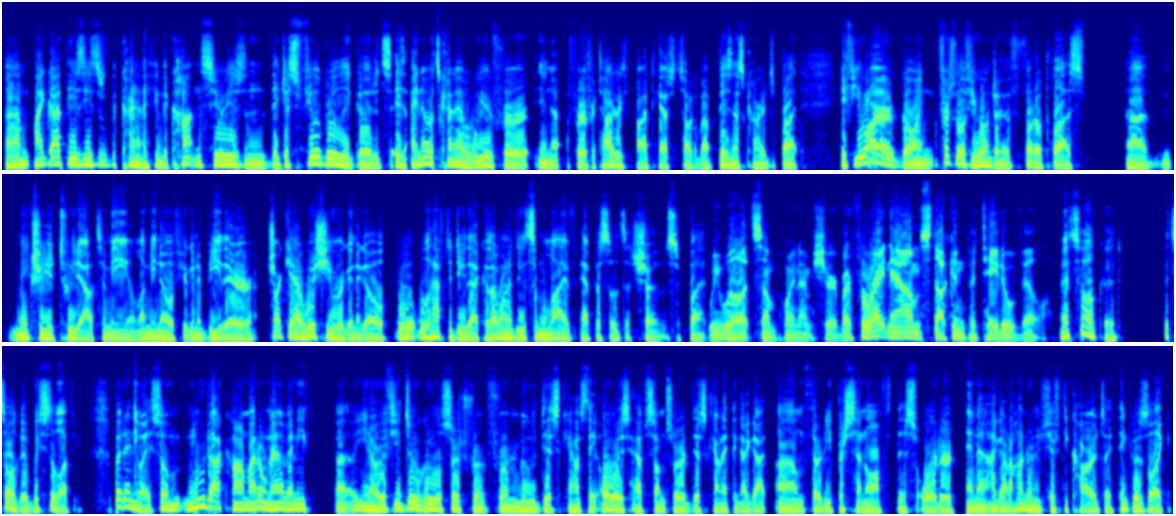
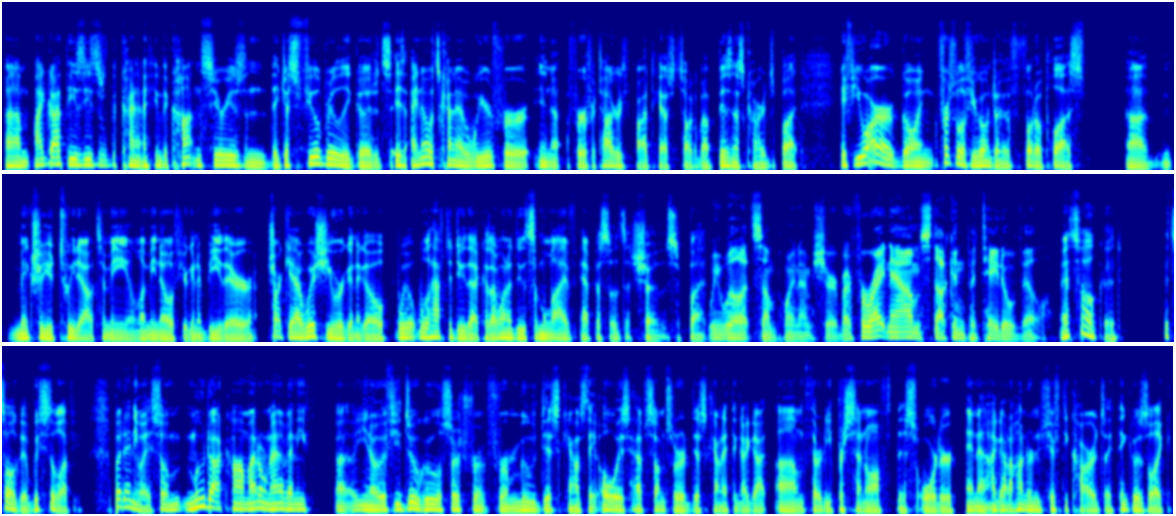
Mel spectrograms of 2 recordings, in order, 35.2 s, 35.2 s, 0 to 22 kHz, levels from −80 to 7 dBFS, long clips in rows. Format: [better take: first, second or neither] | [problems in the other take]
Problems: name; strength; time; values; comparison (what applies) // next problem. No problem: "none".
second | distortion; slight; 9% of the sound clipped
